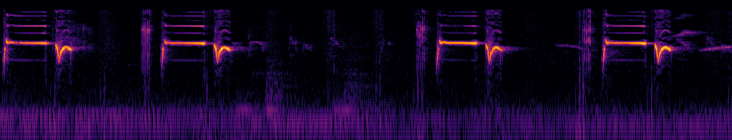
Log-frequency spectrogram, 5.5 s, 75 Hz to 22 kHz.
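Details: Active prinia repeating a bright phrase: a sharp click, a flat high whistle and a quick twisting end note, four times at about 1.2-second spacing, with faint low rumble behind.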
